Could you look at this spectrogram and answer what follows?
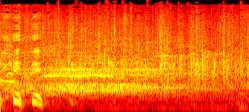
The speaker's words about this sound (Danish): Kan vi få et bifald for Grease?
